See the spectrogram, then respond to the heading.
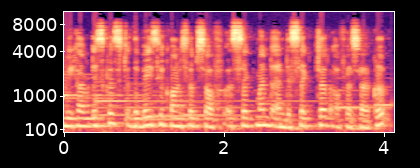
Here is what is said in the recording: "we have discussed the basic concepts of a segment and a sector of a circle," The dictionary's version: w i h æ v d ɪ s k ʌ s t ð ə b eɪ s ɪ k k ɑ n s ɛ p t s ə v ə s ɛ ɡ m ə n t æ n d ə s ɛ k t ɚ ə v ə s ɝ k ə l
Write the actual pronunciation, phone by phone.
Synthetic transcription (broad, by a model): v i h æ v d ɪ s k ʌ s t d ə b eɪ s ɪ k k ɑ n s ɛ p t s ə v s ɛ ɡ m ə n t æ n d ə s ɛ k t ɚ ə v ə s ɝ k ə l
